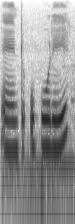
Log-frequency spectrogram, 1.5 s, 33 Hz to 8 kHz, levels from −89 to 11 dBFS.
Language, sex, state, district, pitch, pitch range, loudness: Bengali, female, Tripura, West Tripura, 210 Hz, 205-215 Hz, -12 LUFS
